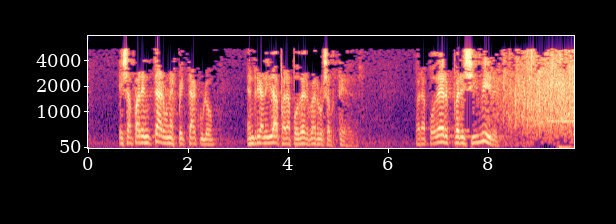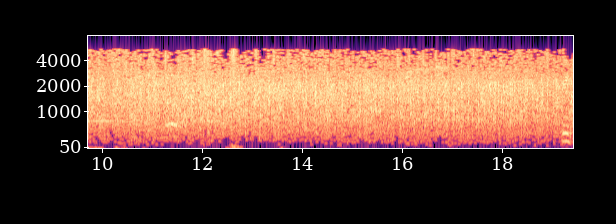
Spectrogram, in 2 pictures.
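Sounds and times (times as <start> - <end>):
speech: 0.6 - 5.6, 6.6 - 8.6, 19.2 - 19.4
theatre audience applauding: 8.2 - 19.4.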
